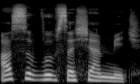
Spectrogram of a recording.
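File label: "асыввывса сяммич" Komi, female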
